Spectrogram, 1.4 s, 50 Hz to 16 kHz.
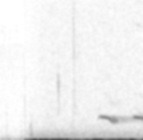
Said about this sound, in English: The quiet of the Piney Grove Preserve in Wakefield is punctuated by the sound of birds and wind rustling through the trees. But for 2 weeks, the land owned by the Nature Conservancy is a training ground.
